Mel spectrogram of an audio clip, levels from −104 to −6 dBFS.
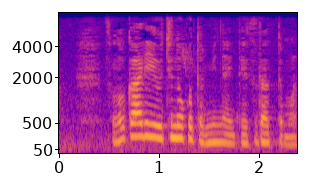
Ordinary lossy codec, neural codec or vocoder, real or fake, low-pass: Opus, 64 kbps; none; real; 7.2 kHz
